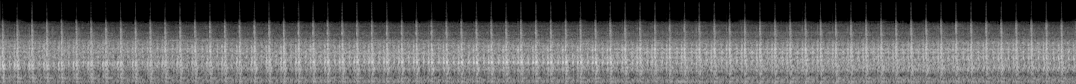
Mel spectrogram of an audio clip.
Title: engine knock on my 2001 ford escape v6 3.0L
